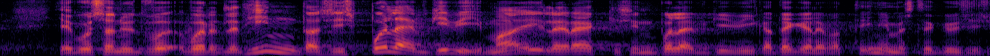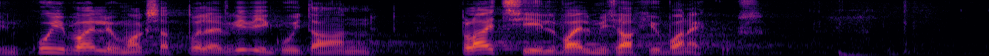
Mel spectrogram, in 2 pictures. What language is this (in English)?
Estonian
